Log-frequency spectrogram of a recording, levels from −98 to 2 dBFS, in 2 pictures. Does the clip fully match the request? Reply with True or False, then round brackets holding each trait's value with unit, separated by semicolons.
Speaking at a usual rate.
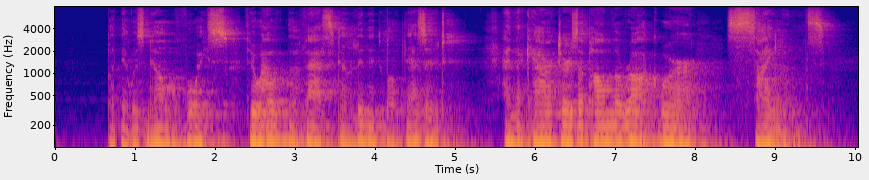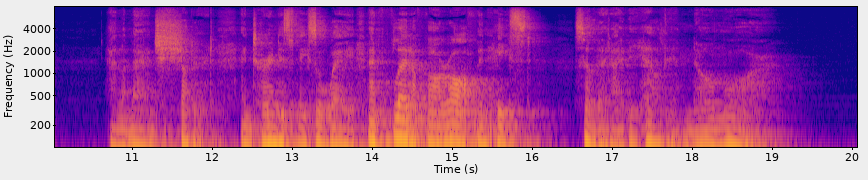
False (120 wpm)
